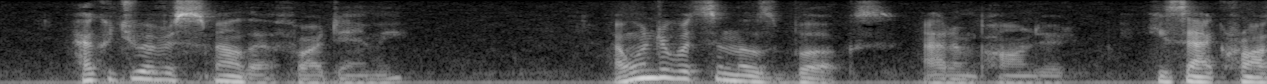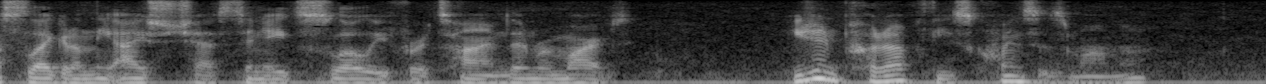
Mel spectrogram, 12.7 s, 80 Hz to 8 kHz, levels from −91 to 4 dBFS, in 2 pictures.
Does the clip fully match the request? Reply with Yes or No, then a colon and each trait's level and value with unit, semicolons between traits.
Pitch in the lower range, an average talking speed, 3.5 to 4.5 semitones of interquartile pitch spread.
Yes: low, 120 Hz; average, 185 wpm; average, 3.9 semitones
